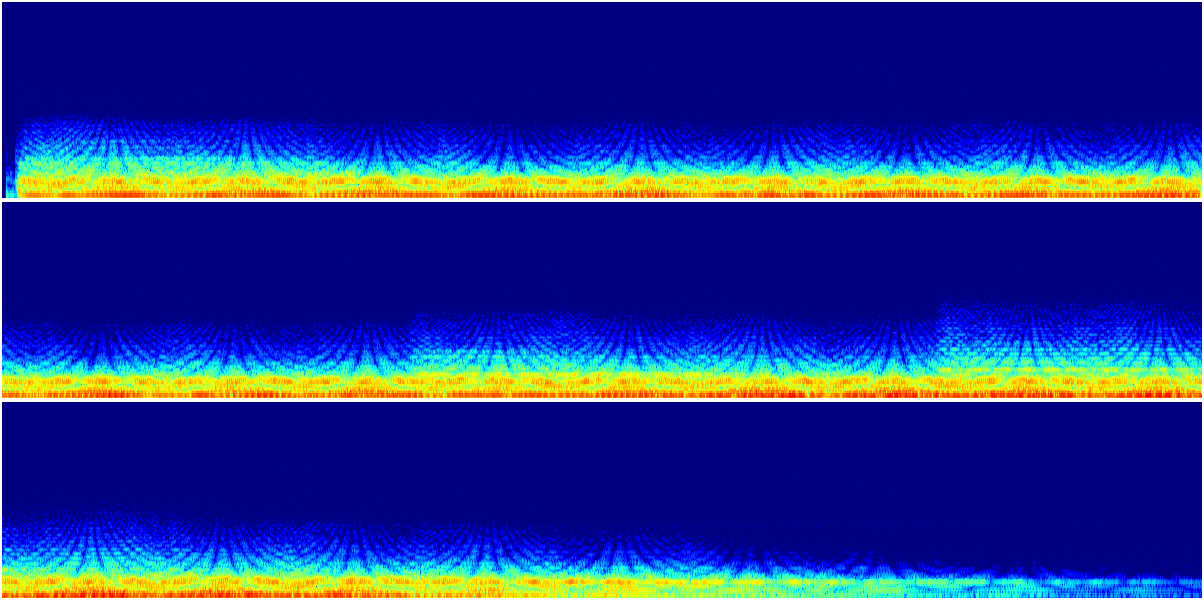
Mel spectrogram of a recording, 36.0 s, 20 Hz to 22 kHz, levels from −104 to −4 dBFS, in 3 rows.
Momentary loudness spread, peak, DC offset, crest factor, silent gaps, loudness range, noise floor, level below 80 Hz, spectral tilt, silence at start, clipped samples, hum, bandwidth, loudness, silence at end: 9 LU; -8 dBFS; under 0.1%; 18 dB; none; 9 LU; -77 dBFS; -26 dBFS; -15.5 dB/octave; 0.15 s; under 0.1%; none; 1 kHz; -27 LUFS; 3.65 s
